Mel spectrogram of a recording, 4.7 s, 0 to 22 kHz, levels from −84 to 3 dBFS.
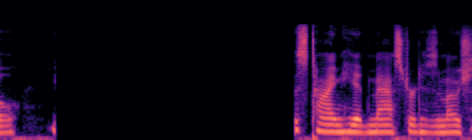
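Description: At 0.56 s the input feeding the recorder was likely cut off, through a lost connection, a failed link or an accidental mute, while the recording carried on storing silence. This audio dropout to silence lasts until 2.95 s, about 2.39 s in all. The speech breaks off abruptly and resumes just as suddenly, and between those points there is dead silence with no room tone at all. Whatever was said during that stretch is missing.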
